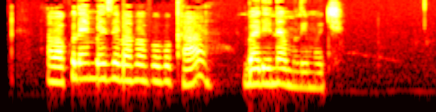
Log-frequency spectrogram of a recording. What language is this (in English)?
Ganda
